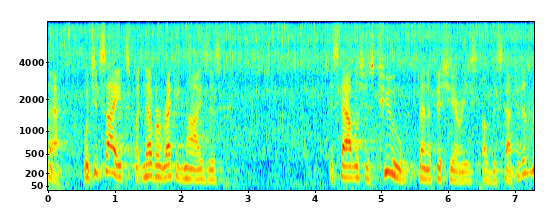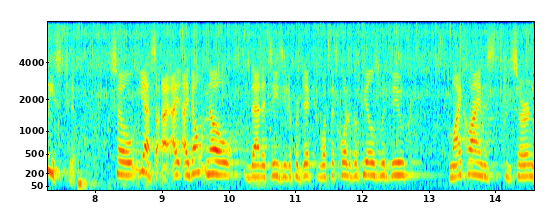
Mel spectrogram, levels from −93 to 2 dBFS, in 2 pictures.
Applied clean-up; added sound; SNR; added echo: none; Stream; 13 dB; none.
